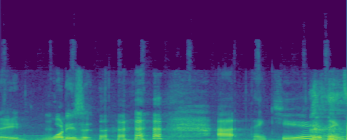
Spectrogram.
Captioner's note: laughs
